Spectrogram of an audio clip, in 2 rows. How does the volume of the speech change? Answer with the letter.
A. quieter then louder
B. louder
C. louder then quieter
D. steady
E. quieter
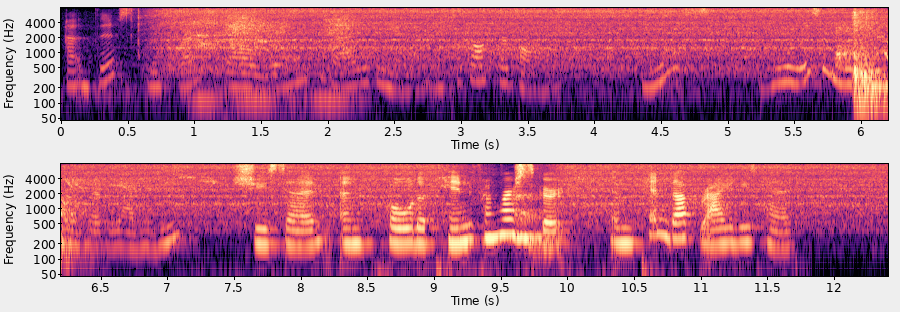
B.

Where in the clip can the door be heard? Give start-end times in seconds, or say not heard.
5.9-6.8.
